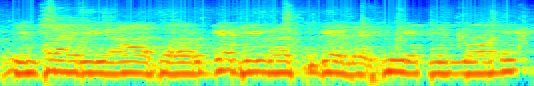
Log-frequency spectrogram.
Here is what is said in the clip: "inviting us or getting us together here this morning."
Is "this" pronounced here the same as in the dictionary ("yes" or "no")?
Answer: no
